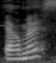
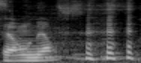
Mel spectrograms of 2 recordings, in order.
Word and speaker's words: Hermès: Deborah has got this thing about pronouncing that handbag brand that begins with an H. Hermès. How's it said? Hermès. Hermès.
